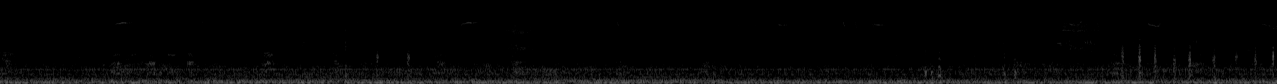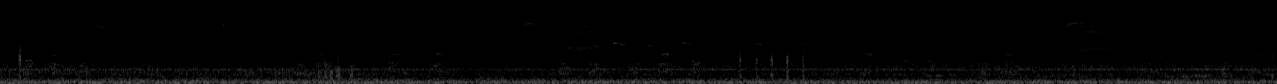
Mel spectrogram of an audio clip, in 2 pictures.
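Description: Faint wild birdsong: many short, high chirps throughout. A few brief hissing bursts come roughly every six seconds, and a quick run of soft clicks falls near the middle, over a faint steady hum.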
